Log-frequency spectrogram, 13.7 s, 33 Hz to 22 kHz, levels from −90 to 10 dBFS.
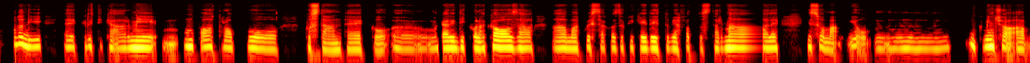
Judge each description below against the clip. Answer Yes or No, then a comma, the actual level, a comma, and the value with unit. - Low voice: No, medium, 160 Hz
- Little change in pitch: Yes, narrow, 1.8 semitones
